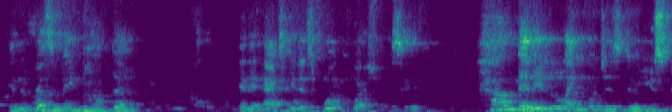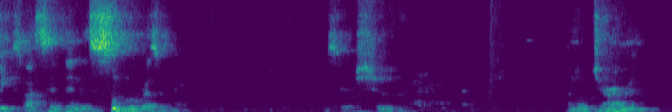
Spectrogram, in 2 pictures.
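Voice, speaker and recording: A man's voice: a little high, animated, slow, pauses often, mellow, slight background noise. A man doing a stand-up comedy set, telling a story and acting out the voices of the people in it. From Washington, D.C. area. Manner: storytelling, acts out voices, sings briefly. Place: live comedy show in a room. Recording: echoey room from far off.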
